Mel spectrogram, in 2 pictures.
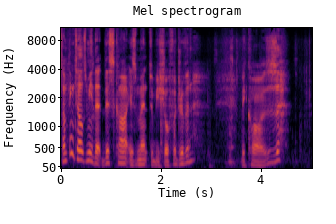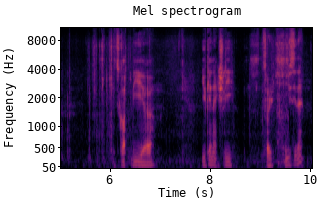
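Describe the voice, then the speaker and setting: Light background noise sits behind a man's voice, which comes through dry with no echo. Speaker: car reviewer. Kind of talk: casual walkaround commentary. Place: hall. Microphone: phone near.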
